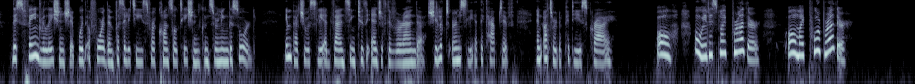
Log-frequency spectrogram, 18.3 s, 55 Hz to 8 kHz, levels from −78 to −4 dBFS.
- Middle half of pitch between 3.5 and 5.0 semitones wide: Yes, average, 3.9 semitones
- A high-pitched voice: Yes, high, 225 Hz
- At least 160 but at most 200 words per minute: No, average, 140 wpm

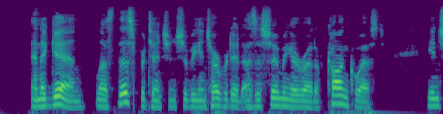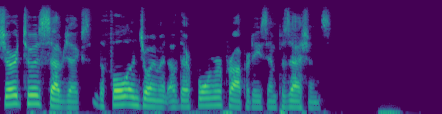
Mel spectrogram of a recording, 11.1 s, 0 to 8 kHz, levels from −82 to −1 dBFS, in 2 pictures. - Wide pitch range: No, average, 4.1 semitones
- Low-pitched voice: Yes, low, 130 Hz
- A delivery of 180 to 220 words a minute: No, average, 150 wpm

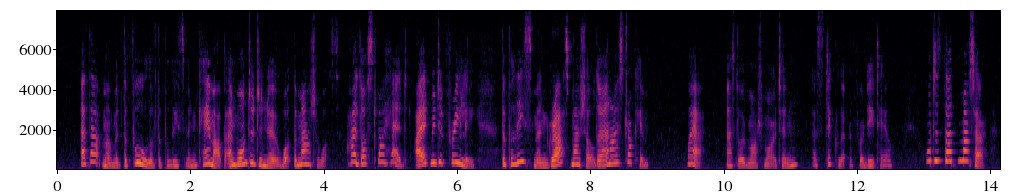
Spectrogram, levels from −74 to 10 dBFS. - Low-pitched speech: No, very high, 300 Hz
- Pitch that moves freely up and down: Yes, wide, 8.1 semitones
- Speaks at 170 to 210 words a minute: Yes, average, 200 wpm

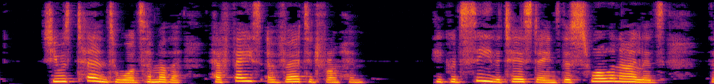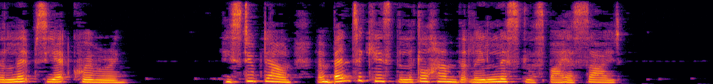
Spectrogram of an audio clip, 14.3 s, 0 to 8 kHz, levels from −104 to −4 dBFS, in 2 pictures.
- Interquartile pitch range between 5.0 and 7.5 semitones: No, average, 3.6 semitones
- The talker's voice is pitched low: No, high, 230 Hz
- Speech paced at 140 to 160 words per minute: No, average, 170 wpm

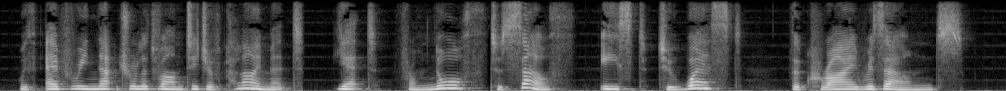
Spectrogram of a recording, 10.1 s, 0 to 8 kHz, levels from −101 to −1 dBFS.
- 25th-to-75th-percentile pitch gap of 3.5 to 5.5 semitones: No, narrow, 2.6 semitones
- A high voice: Yes, high, 215 Hz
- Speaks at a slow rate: Yes, slow, 100 wpm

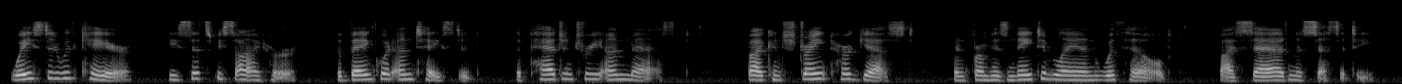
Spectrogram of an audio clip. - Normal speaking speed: No, slow, 105 wpm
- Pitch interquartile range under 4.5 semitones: Yes, average, 3.5 semitones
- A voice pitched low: No, high, 220 Hz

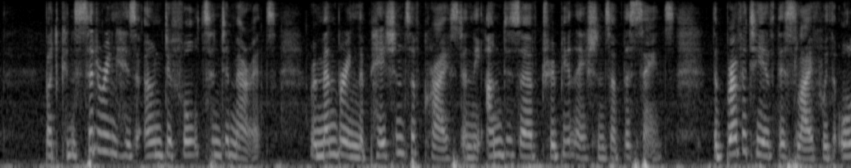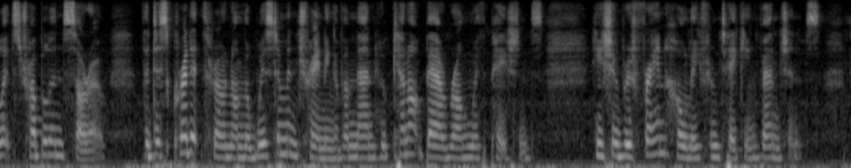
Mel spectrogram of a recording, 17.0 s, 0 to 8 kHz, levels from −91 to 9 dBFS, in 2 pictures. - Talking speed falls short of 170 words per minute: No, average, 195 wpm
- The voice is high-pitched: Yes, high, 220 Hz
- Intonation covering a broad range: No, average, 3.7 semitones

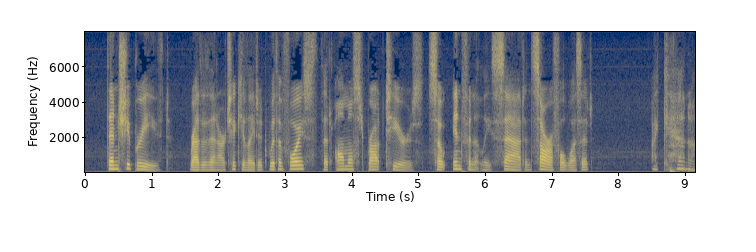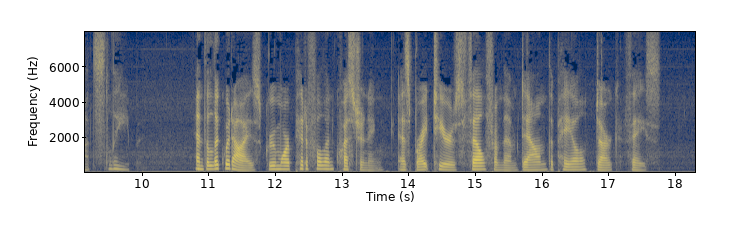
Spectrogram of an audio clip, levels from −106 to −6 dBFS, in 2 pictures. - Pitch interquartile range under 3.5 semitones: No, average, 4.9 semitones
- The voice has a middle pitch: Yes, medium, 160 Hz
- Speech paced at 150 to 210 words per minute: No, average, 140 wpm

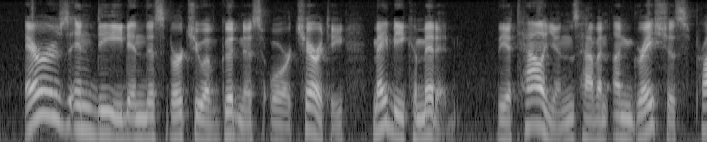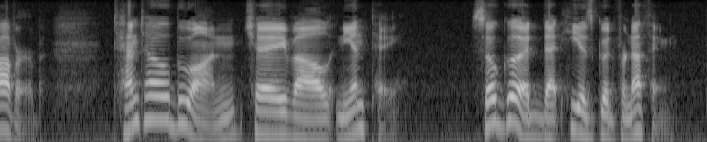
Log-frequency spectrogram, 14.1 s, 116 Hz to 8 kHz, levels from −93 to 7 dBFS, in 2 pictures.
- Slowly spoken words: Yes, slow, 130 wpm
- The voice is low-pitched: Yes, low, 130 Hz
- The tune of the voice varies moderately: No, wide, 7.1 semitones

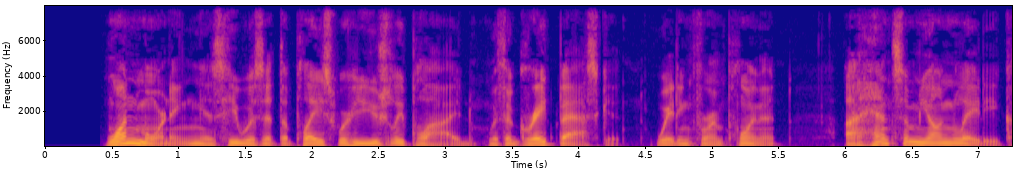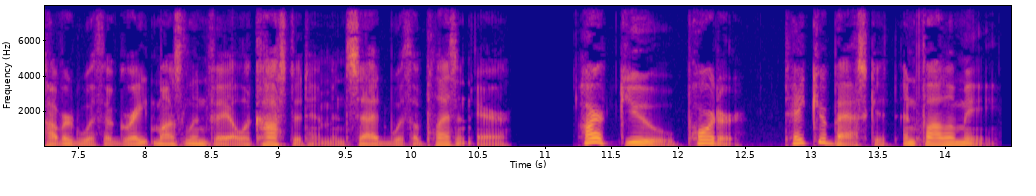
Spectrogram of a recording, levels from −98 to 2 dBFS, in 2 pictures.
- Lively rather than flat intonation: Yes, wide, 6.0 semitones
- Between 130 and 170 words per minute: No, average, 190 wpm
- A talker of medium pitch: No, low, 100 Hz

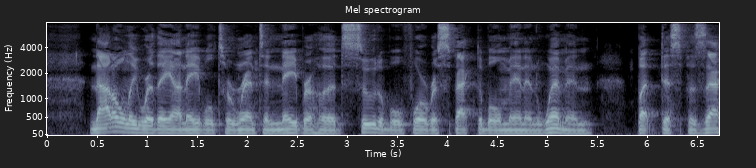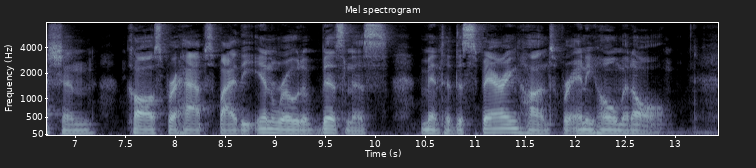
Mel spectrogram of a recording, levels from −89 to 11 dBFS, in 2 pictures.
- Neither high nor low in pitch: No, very low, 85 Hz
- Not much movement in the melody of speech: Yes, narrow, 2.0 semitones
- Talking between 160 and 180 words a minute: No, average, 145 wpm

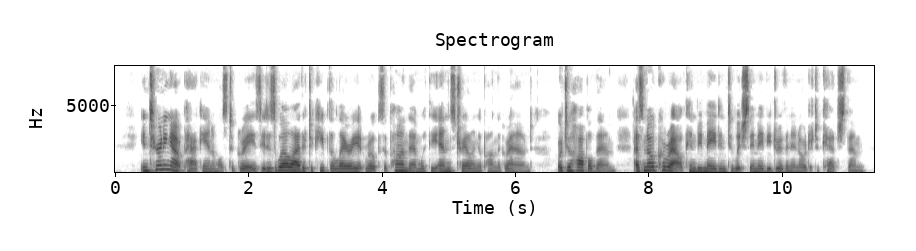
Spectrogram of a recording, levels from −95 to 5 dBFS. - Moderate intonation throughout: Yes, average, 3.7 semitones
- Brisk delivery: Yes, fast, 240 wpm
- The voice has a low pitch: No, high, 190 Hz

